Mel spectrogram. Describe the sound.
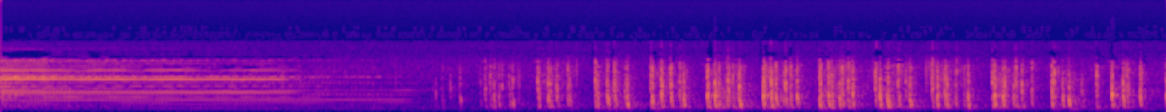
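Horses' hooves clip-clop at a steady riding rhythm, many regular hoofbeats that begin after a sustained tonal sound fades out and carry on evenly to the end.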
